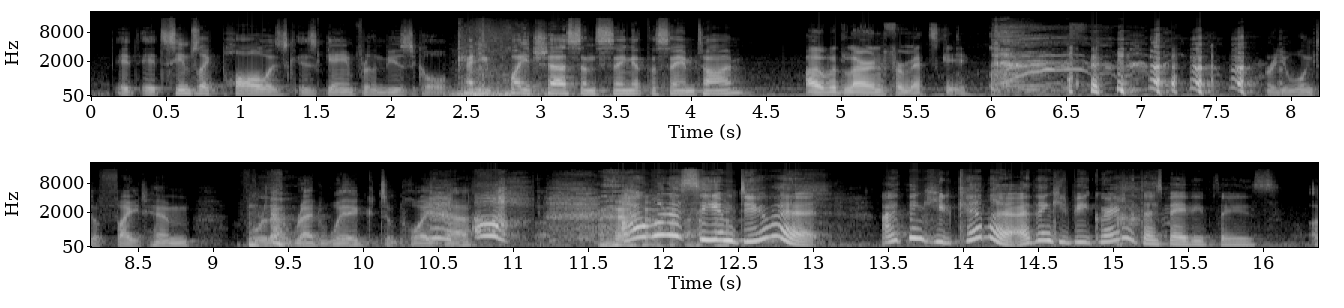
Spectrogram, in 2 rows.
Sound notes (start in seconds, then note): 6.0 laughs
